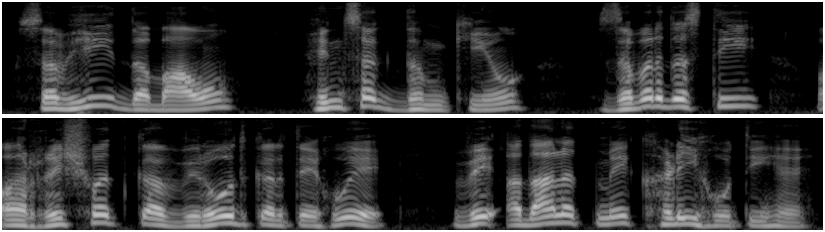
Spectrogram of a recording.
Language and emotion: Hindi, neutral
